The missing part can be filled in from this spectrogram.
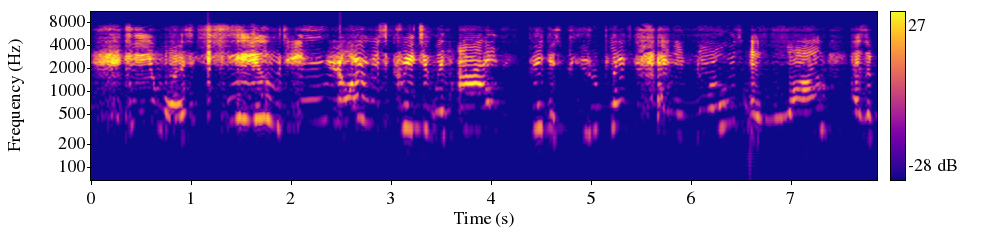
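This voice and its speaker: A woman teacher telling a classic folktale to her class, lively and full of sound effects. Her voice is bright and sharp and sits high, heard through a dull lo-fi recording. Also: far from the mic.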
